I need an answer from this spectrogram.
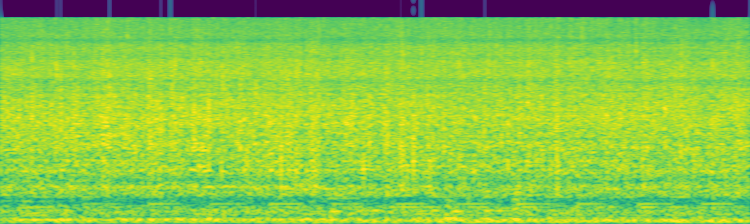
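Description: Prawn heads sizzling steadily in hot oil in a wok, over a steady low hum.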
